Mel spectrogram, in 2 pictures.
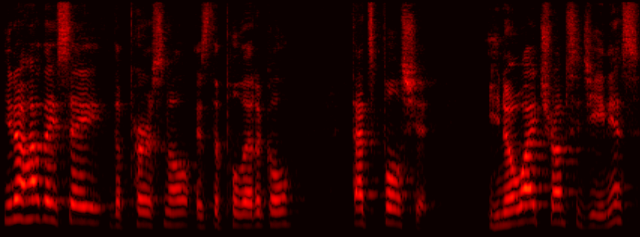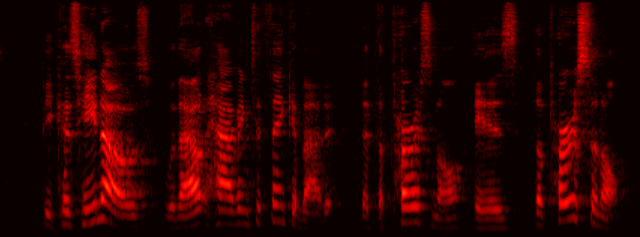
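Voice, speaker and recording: A man's voice: high-pitched, expressive, normal speed. Man playing a bitter, sardonic middle-aged lawyer. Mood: ranting. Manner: wry, wordy, sarcastic. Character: bitter, sardonic middle-aged male small-town lawyer nursing a grudge. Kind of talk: staged play reading, naturalistic dialogue. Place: auditorium.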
